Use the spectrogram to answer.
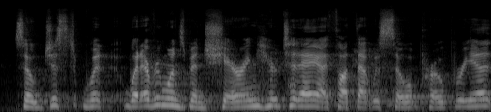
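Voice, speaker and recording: A woman at a moderate pace with ordinary pitch variation, amid audible room echo. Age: 60s. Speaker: charity president. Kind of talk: church service talk. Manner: halting.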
